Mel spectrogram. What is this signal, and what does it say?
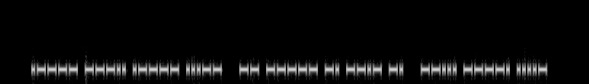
Morse code, heard as a keyed tone, about 44 wpm, 700 Hz. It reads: 1813 M0NQN 794
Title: Worked All Europe DX Contest - QTC Exchange - 45wpm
